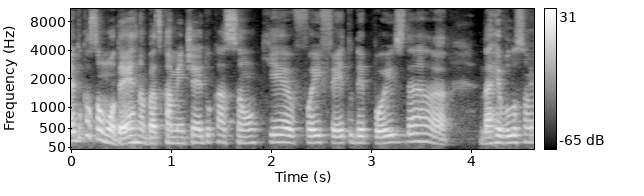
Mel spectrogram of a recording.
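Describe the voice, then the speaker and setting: This man's voice sits fairly high. He keeps a moderate pace. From Japan. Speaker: physician and medical educator. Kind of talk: interview. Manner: halting, with frequent self-corrections.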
